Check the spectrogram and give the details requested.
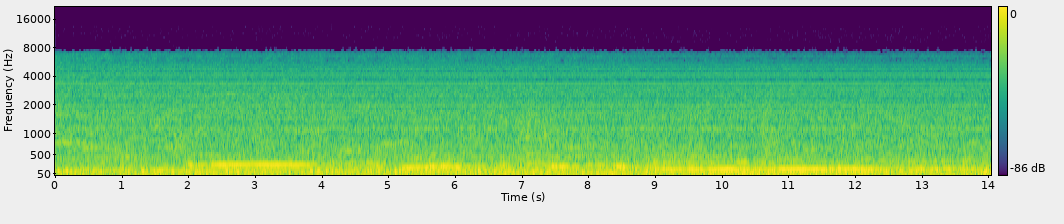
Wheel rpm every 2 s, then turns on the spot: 0, 0, 0, 0, 0, 0, 0.
none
